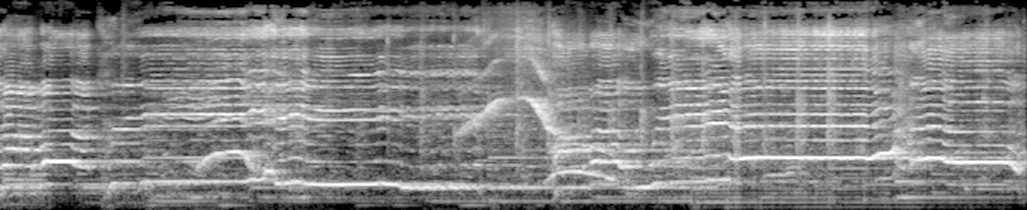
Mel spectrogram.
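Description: A woman belting a high, wordless vocal line of long held notes and swooping slides up and down, over a live keyboard-and-bass accompaniment.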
